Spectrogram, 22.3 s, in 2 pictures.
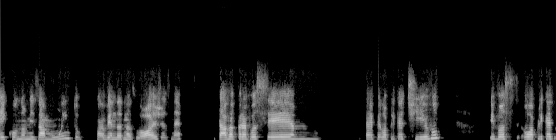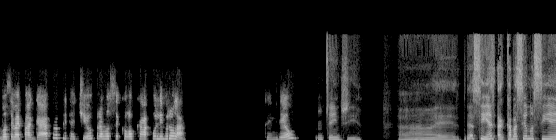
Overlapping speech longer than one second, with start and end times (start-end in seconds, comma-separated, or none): none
